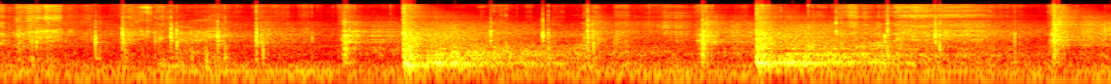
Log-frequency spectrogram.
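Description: Ice hockey stick working pucks on rink ice: light clicks of the blade on the puck, then a sharp crack of a shot about three seconds in and again near six seconds, each followed by a second or so of scraping on the ice, and another crack near the end.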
